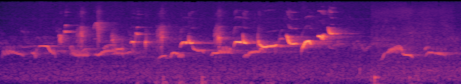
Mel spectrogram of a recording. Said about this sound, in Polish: A tam dalej mamy kosa. Z kosami, czy ich kuzynami, drozdami, śpiewakami jest tak, że one lubią śpiewać wczesnym ranem i późnym wieczorem.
